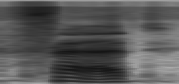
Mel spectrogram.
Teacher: when you're saying fat we are not using vocal cord we are using our mouth tongue and tooth similar gum and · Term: unvoiced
